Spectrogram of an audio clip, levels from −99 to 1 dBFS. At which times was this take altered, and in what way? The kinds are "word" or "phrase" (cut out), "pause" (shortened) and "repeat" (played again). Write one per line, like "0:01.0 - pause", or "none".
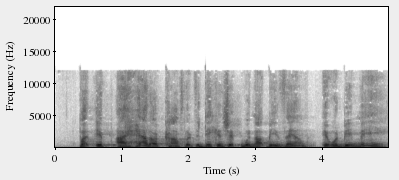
0:02.1 - word
0:02.8 - word
0:03.9 - pause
